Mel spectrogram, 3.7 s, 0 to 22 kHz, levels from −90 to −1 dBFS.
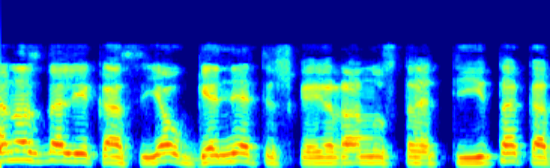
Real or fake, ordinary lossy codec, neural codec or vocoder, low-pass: real; MP3, 48 kbps; none; 7.2 kHz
